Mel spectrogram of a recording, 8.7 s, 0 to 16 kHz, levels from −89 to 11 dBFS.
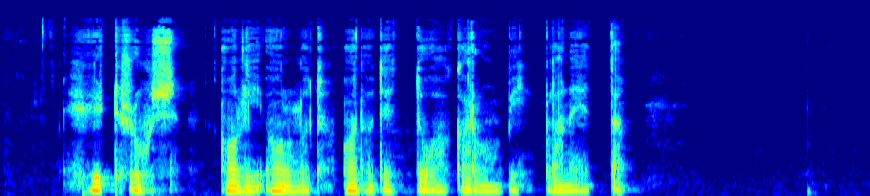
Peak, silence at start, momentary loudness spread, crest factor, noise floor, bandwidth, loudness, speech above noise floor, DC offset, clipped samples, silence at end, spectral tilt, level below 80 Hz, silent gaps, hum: -2 dBFS; 0.7 s; 10 LU; 26 dB; -77 dBFS; 11.5 kHz; -27 LUFS; 51 dB; under 0.1%; under 0.1%; 2.45 s; -5 dB/octave; -48 dBFS; none; none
